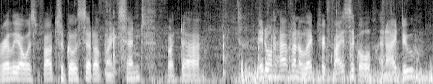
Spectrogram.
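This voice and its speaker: A man with a fairly high pitch talks at a moderate pace with lively intonation and very even loudness over noticeable background noise. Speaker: nomad travel vlogger. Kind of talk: casual vlog talk. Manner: relaxed, casual.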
